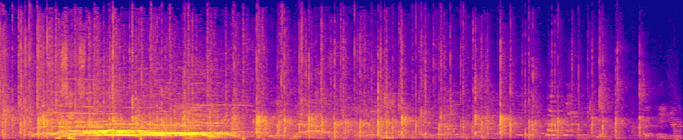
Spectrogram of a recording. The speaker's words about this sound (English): How about a round of applause for our wise men and our bright stars?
